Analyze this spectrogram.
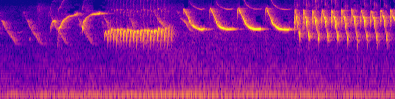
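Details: Belgian canary singing to get other canaries to sing: varied whistled slurs and a steady buzzy rolled tone, then repeated downward sweeps and a rapid rattling trill, over a faint low hum.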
